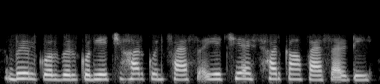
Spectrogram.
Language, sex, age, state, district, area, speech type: Kashmiri, female, 30-45, Jammu and Kashmir, Kulgam, rural, conversation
